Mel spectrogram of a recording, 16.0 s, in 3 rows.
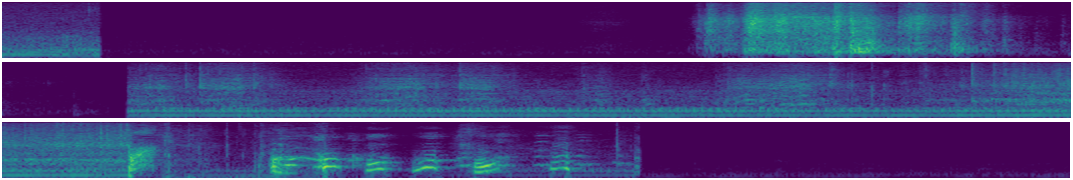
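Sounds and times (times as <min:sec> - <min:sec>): steady low hum: 0:06.0 - 0:12.5.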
